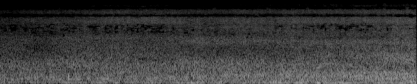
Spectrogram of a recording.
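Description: Water streaming through small channels and mini dams in a risky outdoor spot, a steady broadband rush of flow with no breaks, fairly soft and close.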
